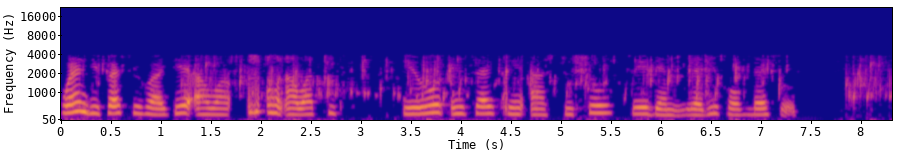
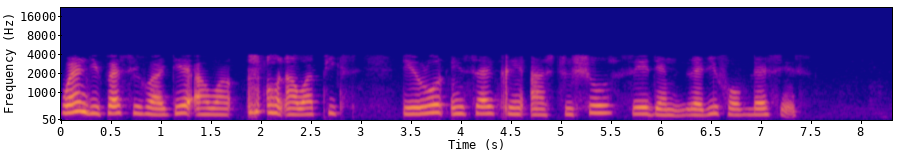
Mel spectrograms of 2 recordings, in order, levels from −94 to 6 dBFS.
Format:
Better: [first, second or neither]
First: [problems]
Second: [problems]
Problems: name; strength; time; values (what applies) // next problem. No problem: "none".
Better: second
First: noise reduction (classical method spectral subtraction)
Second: none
